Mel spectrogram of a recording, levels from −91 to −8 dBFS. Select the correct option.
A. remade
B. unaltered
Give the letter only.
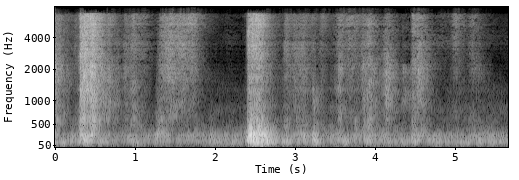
A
